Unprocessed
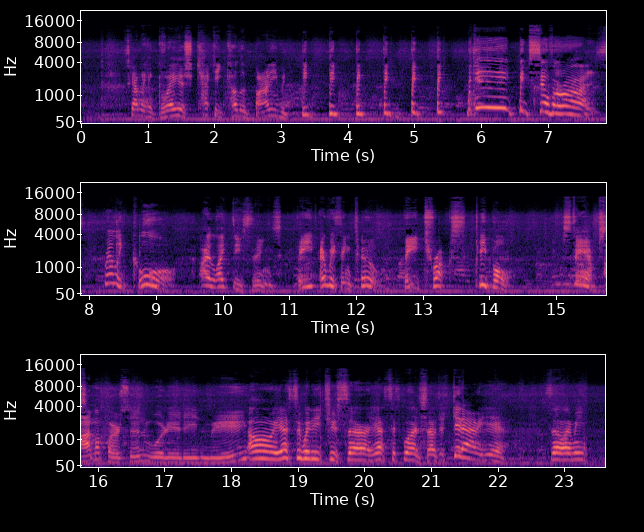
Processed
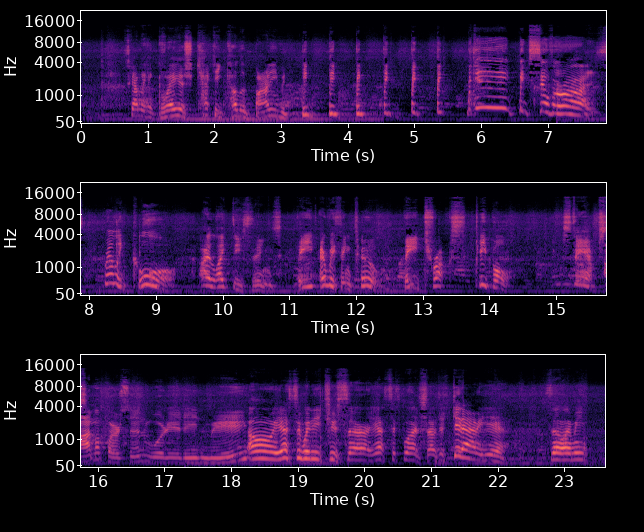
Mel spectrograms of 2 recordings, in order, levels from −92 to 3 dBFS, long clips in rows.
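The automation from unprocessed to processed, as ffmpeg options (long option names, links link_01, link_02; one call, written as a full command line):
ffmpeg -i in.wav -af "asetnsamples=nb_out_samples=441:pad=0,asendcmd='1.14 highpass f 110;3.62 highpass f 340;4.54 highpass f 1200;7.14 highpass f 390;13.05 highpass f 1000;17.31 highpass f 400;19.76 highpass f 1300;21.07 highpass f 410',highpass=frequency=370:poles=1" out.wav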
